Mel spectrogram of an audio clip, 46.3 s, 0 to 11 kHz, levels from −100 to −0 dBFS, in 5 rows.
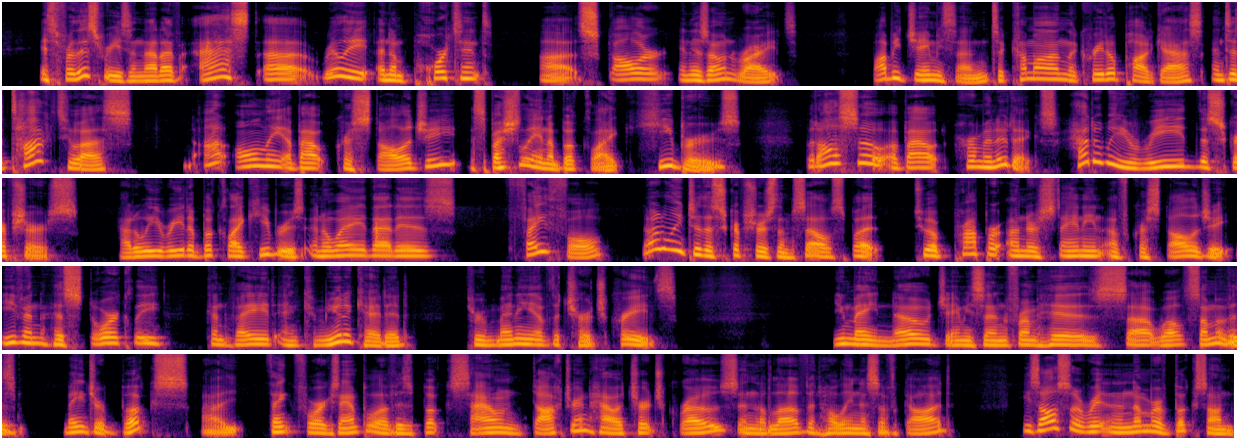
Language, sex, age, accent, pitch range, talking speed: English, male, 40-59, American, 140-185 Hz, 165 wpm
